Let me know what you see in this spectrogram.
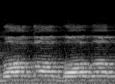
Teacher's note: গ গ গ গ বলবো, কিন্তু উড়ে যাবে না, কারণ গ হচ্ছে অল্প প্রাণ।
